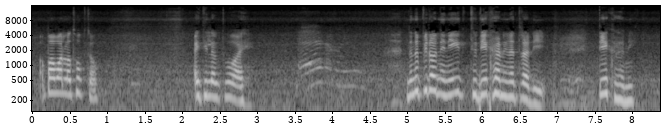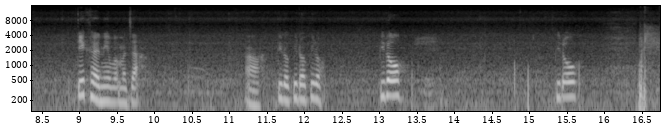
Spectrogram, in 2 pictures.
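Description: A woman talks softly and playfully to a small child, close by.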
